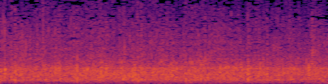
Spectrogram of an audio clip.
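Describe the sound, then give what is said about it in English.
A crowd applauds steadily, cheering the archangel Michael during a Bible teaching: a dense, even wash of many hands clapping at once that holds a constant loudness throughout the short stretch, with no voices standing out. “Don't applaud for angels.”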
